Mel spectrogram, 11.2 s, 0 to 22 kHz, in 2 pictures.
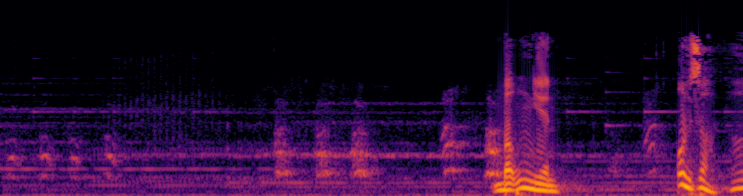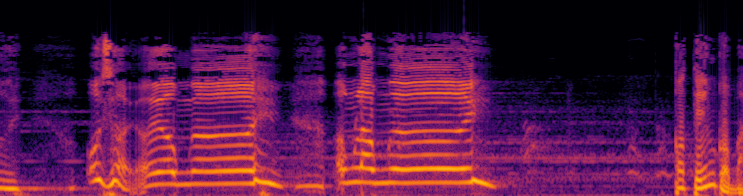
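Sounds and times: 
dog barking furiously: 0:00.0 - 0:01.0, 0:02.0 - 0:03.9, 0:04.8 - 0:05.1, 0:09.4 - 0:10.8
speech: 0:03.7 - 0:04.3, 0:05.1 - 0:09.4, 0:10.6 - 0:11.1.

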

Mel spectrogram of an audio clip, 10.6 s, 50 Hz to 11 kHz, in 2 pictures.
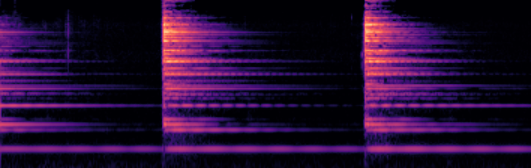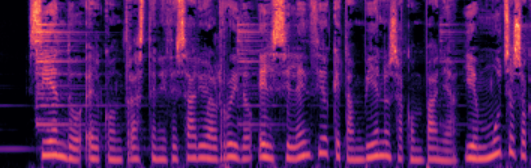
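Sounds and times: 
church bell tolling: 0:00.0 - 0:08.5
speech: 0:05.6 - 0:10.6.

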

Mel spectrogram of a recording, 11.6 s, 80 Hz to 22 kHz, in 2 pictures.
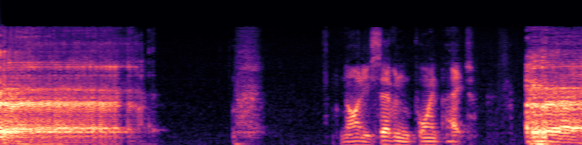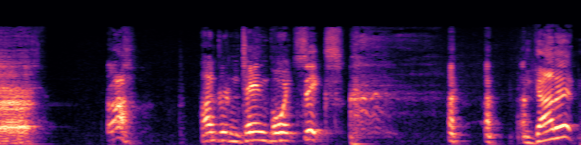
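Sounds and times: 
loud burp in a world's loudest burp attempt: 0:00.0 - 0:01.7, 0:05.2 - 0:07.2
speech: 0:03.4 - 0:06.2, 0:07.8 - 0:09.6, 0:10.3 - 0:11.6.

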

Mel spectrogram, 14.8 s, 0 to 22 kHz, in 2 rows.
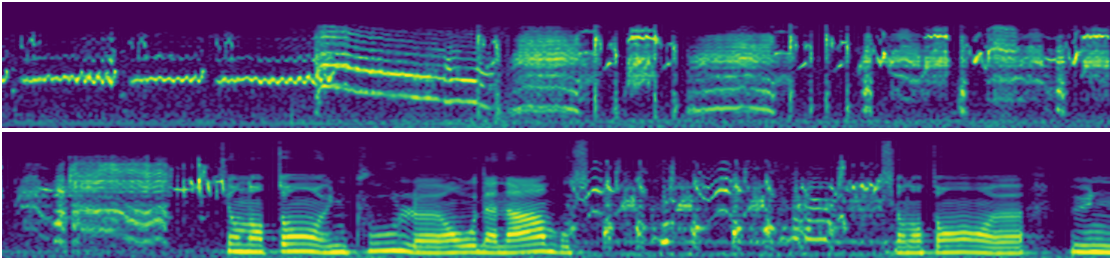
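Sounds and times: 
starling living around a parking area mimicking a car alarm: 0:00.1 - 0:08.9, 0:11.2 - 0:13.3
speech: 0:08.9 - 0:11.4, 0:13.3 - 0:14.7.

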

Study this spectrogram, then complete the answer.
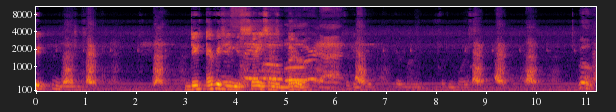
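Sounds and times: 
speech: 0:00.0 - 0:00.9, 0:03.0 - 0:05.6
low steady hum: 0:00.0 - 0:11.1
dog barking: 0:00.5 - 0:01.3, 0:02.3 - 0:02.7, 0:06.4 - 0:07.0, 0:08.7 - 0:10.1.

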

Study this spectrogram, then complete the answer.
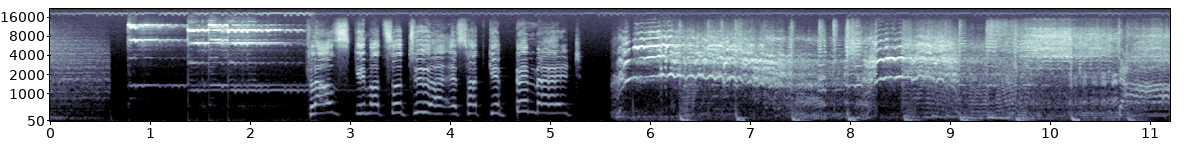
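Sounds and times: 
speech: 0:02.6 - 0:05.9
horse in a hallway whinnying: 0:05.6 - 0:11.1.

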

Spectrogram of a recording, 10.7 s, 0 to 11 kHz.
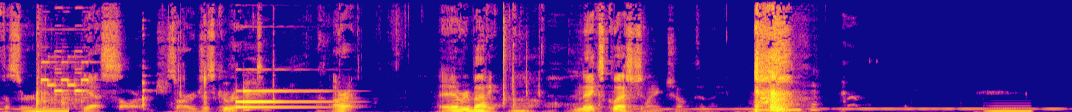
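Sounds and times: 
speech: 0:00.0 - 0:03.7, 0:04.4 - 0:08.3
low buzzing tone: 0:06.6 - 0:10.7
person coughing into a microphone: 0:07.5 - 0:08.2.

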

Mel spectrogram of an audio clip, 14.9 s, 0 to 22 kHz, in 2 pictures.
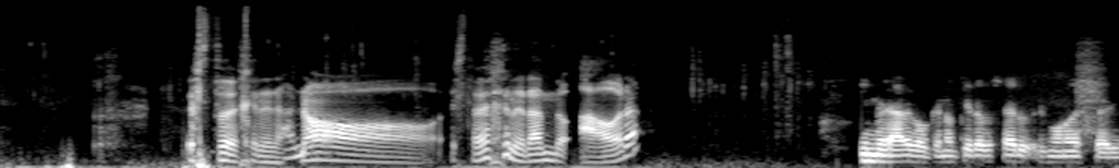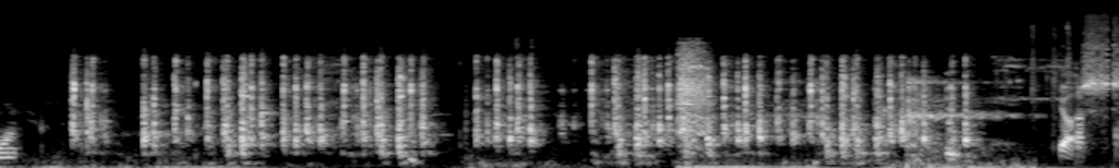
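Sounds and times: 
speech: 0:01.2 - 0:04.4, 0:05.7 - 0:07.7
someone typing hard on a computer keyboard: 0:07.9 - 0:14.7.

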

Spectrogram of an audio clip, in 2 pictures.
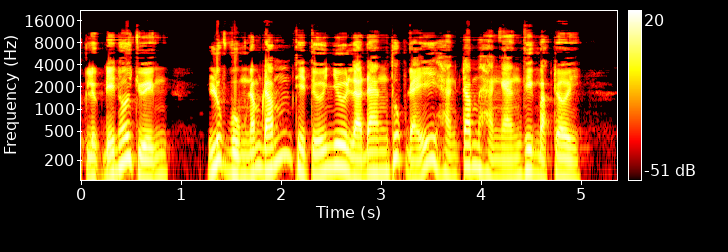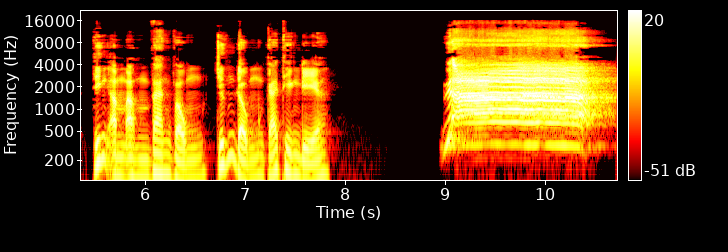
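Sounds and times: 
speech: 0:00.0 - 0:07.9
man screaming loudly in a strained cry: 0:09.0 - 0:10.7.

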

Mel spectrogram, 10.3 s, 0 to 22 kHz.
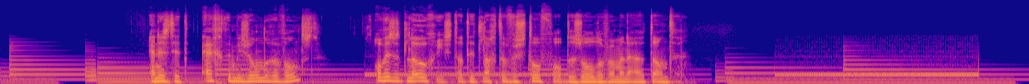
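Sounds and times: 
speech: 0:01.5 - 0:07.0
telephone ringing tone while calling a friend: 0:03.6 - 0:05.9, 0:07.8 - 0:10.0.

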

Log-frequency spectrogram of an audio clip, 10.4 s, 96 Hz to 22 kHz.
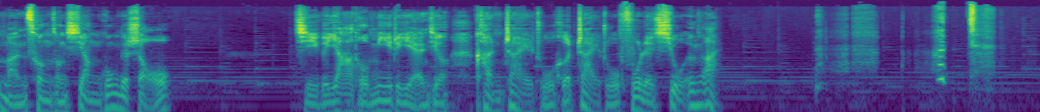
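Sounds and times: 
speech: 0:00.0 - 0:01.8, 0:03.0 - 0:07.3
soft breath sounds: 0:08.2 - 0:10.0
young woman sneezing in a palace hall: 0:08.2 - 0:10.0.

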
